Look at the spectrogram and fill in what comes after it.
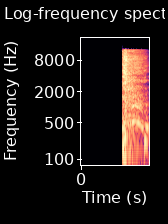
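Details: Single rough, drawn-out cough with a slightly throaty, clearing quality after silence.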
